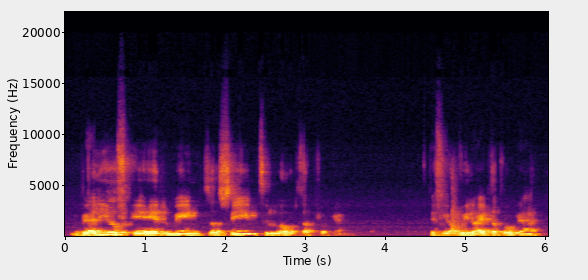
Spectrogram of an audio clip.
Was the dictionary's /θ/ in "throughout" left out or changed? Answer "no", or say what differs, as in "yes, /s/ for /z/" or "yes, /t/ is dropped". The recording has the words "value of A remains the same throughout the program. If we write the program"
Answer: yes, /t/ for /θ/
